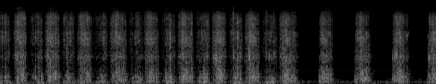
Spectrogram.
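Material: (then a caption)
Cellulose. A small block of pale green porous cellulose sponge is scratched on its face and edge with fingernails. The result is a fast, steady run of bright, hissy scratching strokes at nearly three per second. The strokes become more separated, with short silent gaps, toward the end.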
